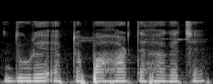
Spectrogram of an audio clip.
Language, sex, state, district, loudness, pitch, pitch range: Bengali, male, Assam, Kamrup Metropolitan, -18 LUFS, 145 Hz, 145-150 Hz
